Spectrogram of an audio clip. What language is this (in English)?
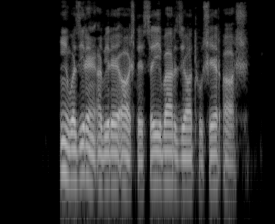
Gawri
